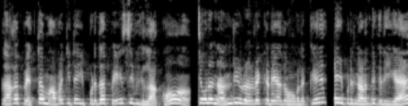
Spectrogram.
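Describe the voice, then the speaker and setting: A woman's voice: extremely high pitch, fairly bright tone. A woman voicing an older village mother with a Kanyakumari Tamil accent, scolding and protective, in a cartoon. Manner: scolding, rapid village talk.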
